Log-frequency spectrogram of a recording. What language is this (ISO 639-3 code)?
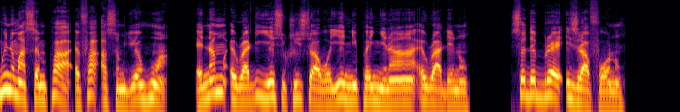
aka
